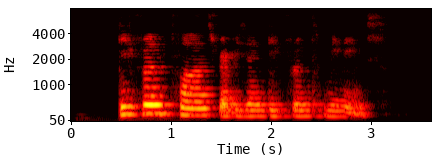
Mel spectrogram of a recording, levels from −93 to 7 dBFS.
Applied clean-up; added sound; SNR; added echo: neural mask model DeepFilterNet 3.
